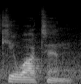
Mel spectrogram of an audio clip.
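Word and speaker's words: Keewatin: Top Impressive Line says, Alex, the Kiwatin is pronounced Kiwatin.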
